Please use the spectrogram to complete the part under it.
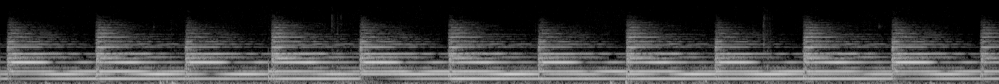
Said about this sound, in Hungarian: A katolikus templomnak a harangja szól délben? Igen, minden délkor szól. Automatával be van állítva, az minden délkor szól.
